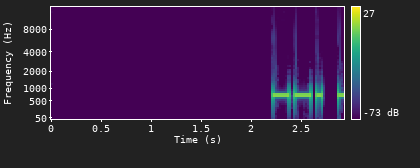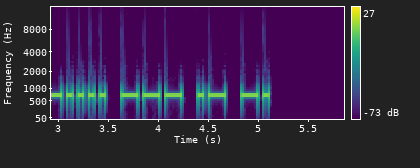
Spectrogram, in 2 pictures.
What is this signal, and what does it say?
Morse code, heard as a keyed tone, about 22 wpm, 700 Hz. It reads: G6OAN
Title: DXCC-100 Call Signs - 5 Characters - 22wpm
